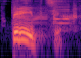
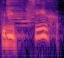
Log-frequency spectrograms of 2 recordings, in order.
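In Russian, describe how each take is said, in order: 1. Ударение на первом слоге. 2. Ударение на последнем слоге. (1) "а триптих" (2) "правильно говорить не триптих"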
